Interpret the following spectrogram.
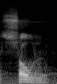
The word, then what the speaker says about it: Seoul: यहाँ पे मैं आपको स्पेलिंग बता दूँ, SEOUL, सोल, सोल के नाम से सिटी यहाँ पर डाल देना है।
